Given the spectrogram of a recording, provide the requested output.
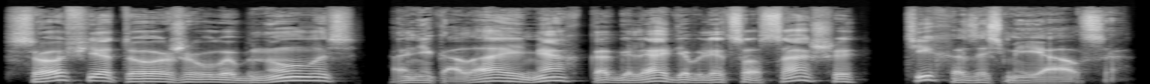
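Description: A man reads a novel aloud with a very deep voice. He takes his time and lets his pitch rise and fall expressively as he tells the story. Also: sing-song, takes it slowly, few pauses. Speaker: audiobook reader.

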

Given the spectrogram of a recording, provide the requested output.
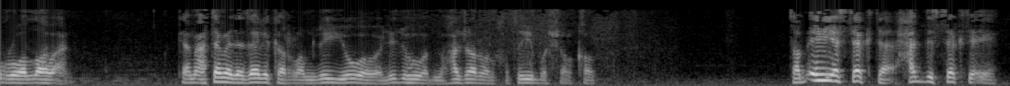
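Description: A man with an Egyptian Arabic accent explains a legal text to his class and keeps checking in with them through rhetorical questions. His voice is gravelly and husky, with plenty of fry. The recording sounds dull and lo-fi. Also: medium pitch. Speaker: Islamic law teacher.

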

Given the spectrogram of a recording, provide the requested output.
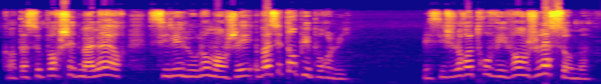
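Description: A harsh old farmer growls out threats in a loud, hurried voice, voiced by a storybook reader. His manner is menacing and curt. The recording is dry and somewhat muffled. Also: mid-range voice, lively intonation, breathy edge, no echo. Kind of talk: storybook reading.

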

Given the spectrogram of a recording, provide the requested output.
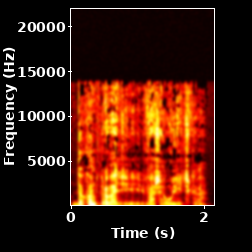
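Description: A skeptical teenage boy detective in a storybook, sour and probing, his lively voice slightly husky, as a male narrator puts him on. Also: a bass voice, normal speed, full character voice.

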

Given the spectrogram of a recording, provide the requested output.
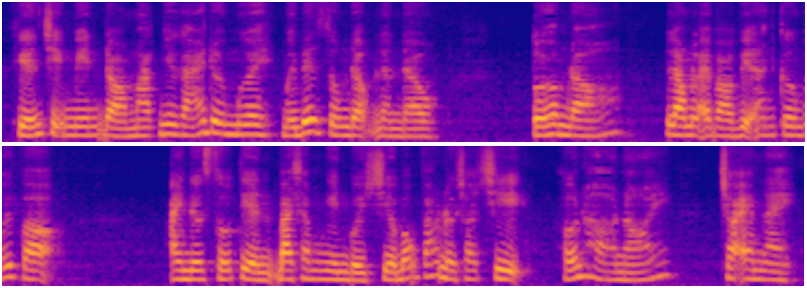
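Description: A woman narrates a late-night story in a soft, breathy voice that sits at an ordinary middle pitch. She reads every character's lines herself, shifting her voice only a little from role to role. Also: fairly quick.

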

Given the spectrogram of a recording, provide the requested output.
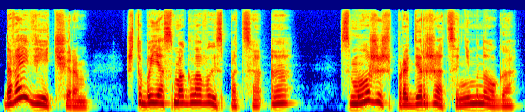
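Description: A brash young heroine, voiced by a woman reader, talks bluntly and with a mocking edge. Her voice sits higher and brighter than the narration, on a dry close mic. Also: animated, moderate pace, no echo. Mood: breezy. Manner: blunt, teasing, matter-of-fact. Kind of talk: audiobook character voice.

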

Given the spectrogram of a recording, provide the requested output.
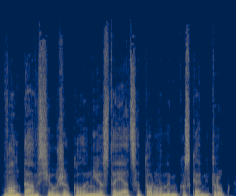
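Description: Casting: male first-person narrator, tense and colloquial, mellow dark timbre, dry close sound. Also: on the low side, steady tone, fast, no room sound. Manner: tense, colloquial storytelling with slang. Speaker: audiobook narrator.

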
